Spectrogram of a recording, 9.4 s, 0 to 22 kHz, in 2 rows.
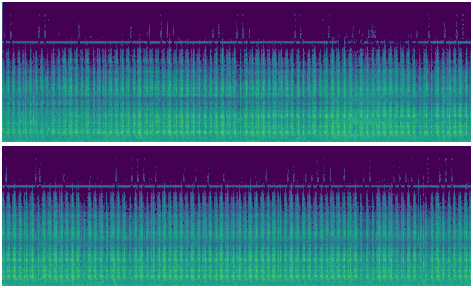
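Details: Toyota Hilux 3.0L 1KD-FTV diesel, key switched to ON, engine not running: rapid, steady clicking about three or four a second from a part in the engine bay, not the starter.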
